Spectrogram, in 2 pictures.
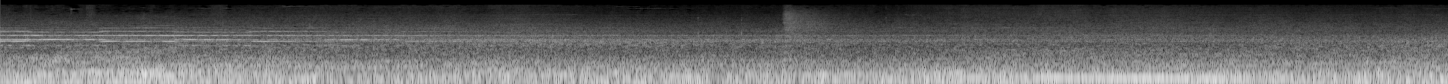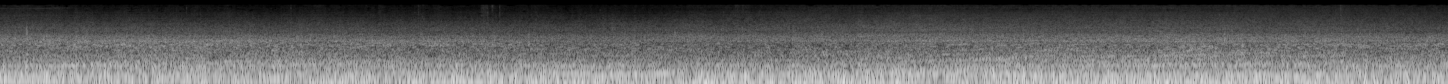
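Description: Steady low rumble of city traffic, with an emergency vehicle's siren sounding alternating tones that fade away in the first few seconds.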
